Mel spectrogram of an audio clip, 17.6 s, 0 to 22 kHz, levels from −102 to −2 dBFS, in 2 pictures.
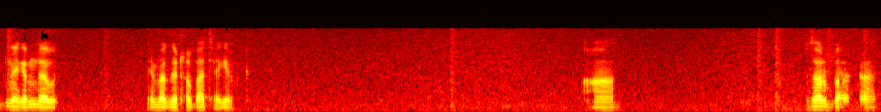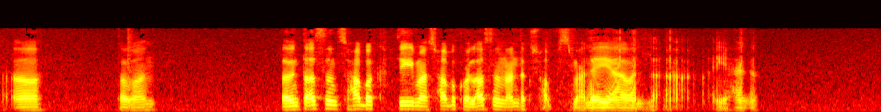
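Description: From 14.1 s to the end there's a block size mismatch, padded: short blocks get zero-filled to fit what looks like a 512-sample buffer, giving a 93.8 Hz buzz and speech slowed to 0.938 speed at roughly normal pitch. Inside that stretch, between 15.41 and 15.97 s, speech is cut by the noise suppressor, dipping about 11 dB so around a tenth of a second of sound comes out swallowed.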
